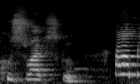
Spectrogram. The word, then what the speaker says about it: Kuswag: Kuswag. I always call it Kuswag because that's how it is spelled.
